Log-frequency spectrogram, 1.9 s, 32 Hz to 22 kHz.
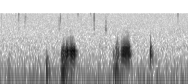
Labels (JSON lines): {"label": "biophony, stridulation", "recorder": "SoundTrap 300"}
